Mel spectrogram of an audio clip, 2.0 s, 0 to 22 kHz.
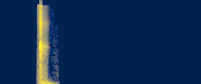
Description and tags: finger-snap-mono-03
10.24.16: A natural-sounding stereo composition a snap with one hand. Part of my 'snaps' pack.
